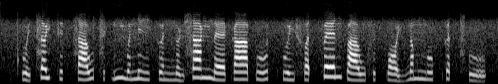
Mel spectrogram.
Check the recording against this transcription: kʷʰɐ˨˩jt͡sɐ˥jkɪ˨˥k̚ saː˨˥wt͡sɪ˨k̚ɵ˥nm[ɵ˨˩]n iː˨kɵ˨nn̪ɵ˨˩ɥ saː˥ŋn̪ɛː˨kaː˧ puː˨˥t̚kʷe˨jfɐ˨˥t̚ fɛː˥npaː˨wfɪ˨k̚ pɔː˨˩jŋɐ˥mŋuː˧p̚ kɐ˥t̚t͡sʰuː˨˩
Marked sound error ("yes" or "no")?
yes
